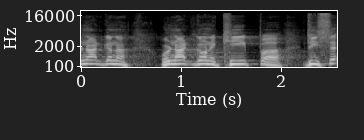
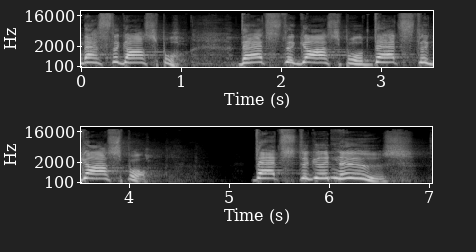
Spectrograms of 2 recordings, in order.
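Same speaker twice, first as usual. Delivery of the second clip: put-on babyish blubbering, slow, tearful, drawn-out sobbing; 6 semitones higher than usual. Recalling sitting on the couch watching, retelling crying like a baby. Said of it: "crying like a baby going".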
